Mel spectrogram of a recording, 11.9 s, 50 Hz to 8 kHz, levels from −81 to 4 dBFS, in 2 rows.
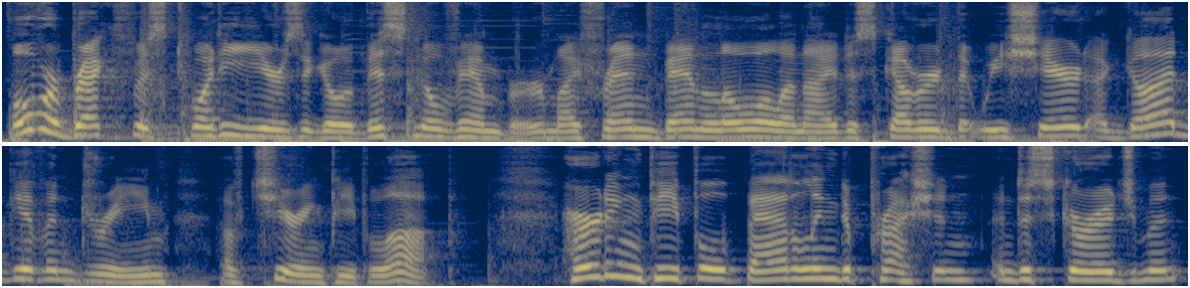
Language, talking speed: English, 150 wpm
